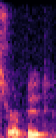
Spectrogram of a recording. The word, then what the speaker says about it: SRPEDD: John, myself, and Maria from planning attended a town growth meeting with, I believe it's SERPID, that's how it's said, SRPEDD.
